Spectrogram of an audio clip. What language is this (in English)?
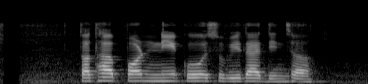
Nepali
